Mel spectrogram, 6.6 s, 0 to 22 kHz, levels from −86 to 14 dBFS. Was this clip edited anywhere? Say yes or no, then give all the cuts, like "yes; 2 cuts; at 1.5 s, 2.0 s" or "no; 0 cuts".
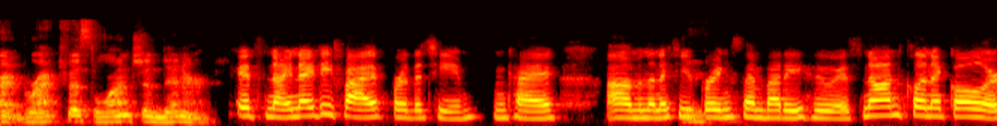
yes; 1 cut; at 1.4 s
